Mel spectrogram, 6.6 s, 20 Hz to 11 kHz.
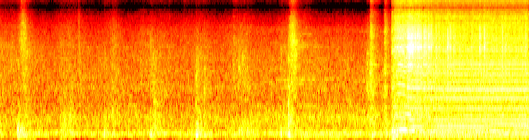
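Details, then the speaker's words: Trans Am fuel pump at key-on, compared with the 1979 Camaro's loud pump: a few seconds of faint ticking, then a smooth, steady electric hum; a quiet, normal prime. "So I believe the key's on. Can't even hear that one."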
